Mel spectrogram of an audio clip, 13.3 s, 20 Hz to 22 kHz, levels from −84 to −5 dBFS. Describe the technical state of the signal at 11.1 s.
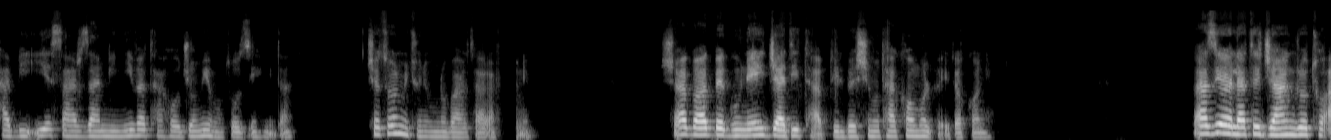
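The speech signal at 11.1 s is intact, with no audible fault at that point.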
